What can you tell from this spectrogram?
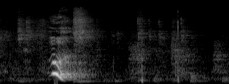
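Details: Dog at play with another dog, giving a single short, high whining yelp that slides downward, followed by soft scuffling and light thumps.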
